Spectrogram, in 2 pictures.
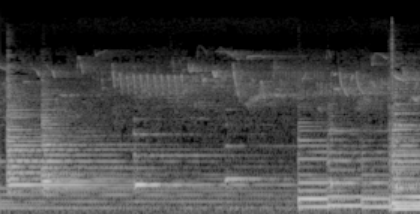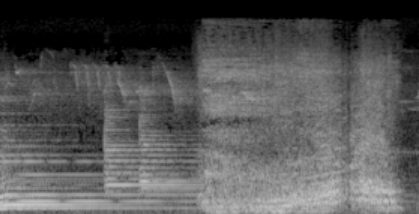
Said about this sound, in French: Je connais les cris de l'ours. Je suis le seul à les entendre et sur cette feuille, je vais les chanter.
